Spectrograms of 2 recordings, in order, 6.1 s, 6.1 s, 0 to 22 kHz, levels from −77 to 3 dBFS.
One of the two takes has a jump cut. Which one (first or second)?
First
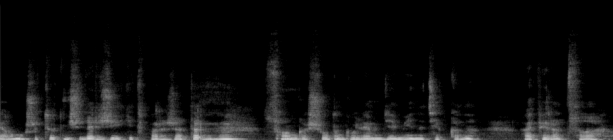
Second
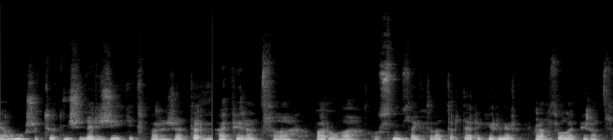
second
